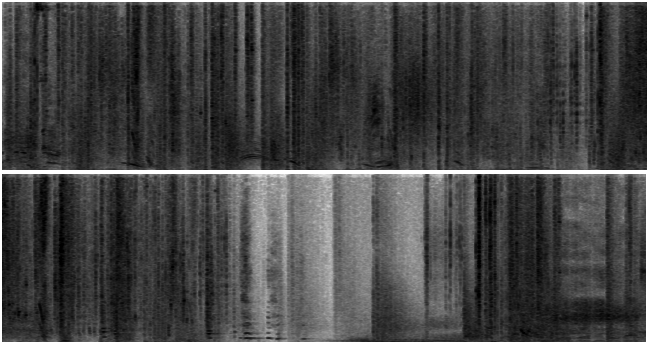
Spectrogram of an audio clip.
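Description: Dense, loud movie-style gunfire effects in bursts like a fusillade, booming and shattering impacts over a shouting voice, with a brief lull before the barrage resumes.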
